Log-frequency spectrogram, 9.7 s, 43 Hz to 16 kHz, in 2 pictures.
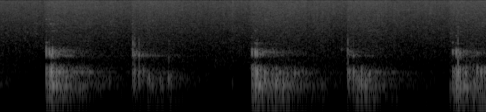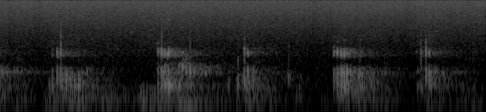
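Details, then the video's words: Purring from a cat at rest and asleep, with a reverb effect. Low, grainy rumbles swell and fade in breath-paired strokes, roughly five cycles at a slow, even pace. "10 Minutes Of Cat Purring Sound With Reverb Effect"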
